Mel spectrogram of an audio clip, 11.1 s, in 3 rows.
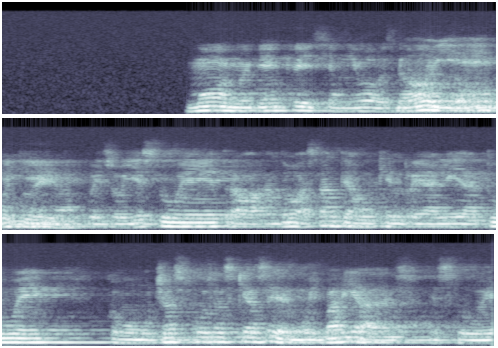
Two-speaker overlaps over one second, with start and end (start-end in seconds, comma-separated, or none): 3.0-4.2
